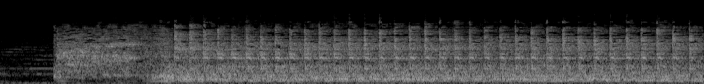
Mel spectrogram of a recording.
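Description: A car engine cranks and catches after repairs, then runs loudly while a man knocks on the bumper with a wrench to fake a rattling noise; a fast, steady metallic knock pulses over the idle throughout.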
